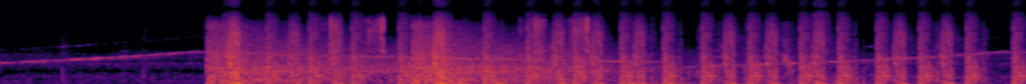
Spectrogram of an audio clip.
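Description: Footsteps run quickly.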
